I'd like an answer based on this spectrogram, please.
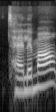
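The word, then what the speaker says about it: Thelema: so um crowley or thelima so which actually in greek it's a greek term and in greek it's actually pronounced telema but i know the english speakers pronounce it the lima so i'm going for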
